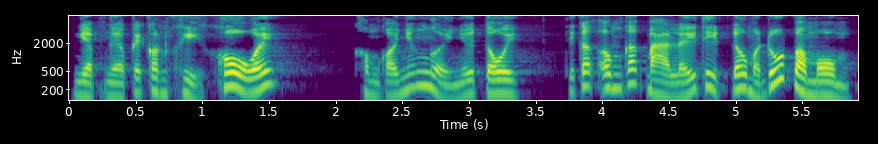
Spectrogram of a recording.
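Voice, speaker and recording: A woman voicing a gruff, stubborn old male village butcher who talks bluntly and scolds. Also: low-pitched, animated, brisk, darkish tone. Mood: scornful.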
